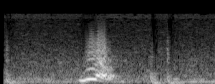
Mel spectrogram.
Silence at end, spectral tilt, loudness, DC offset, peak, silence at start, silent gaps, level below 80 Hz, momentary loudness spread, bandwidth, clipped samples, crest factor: 0 s; -7.5 dB/octave; -10 LUFS; under 0.1%; 0 dBFS; 0.05 s; none; -32 dBFS; 21 LU; 11.5 kHz; under 0.1%; 14 dB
